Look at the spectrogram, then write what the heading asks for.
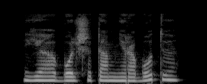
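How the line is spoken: Hoarse reply. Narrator (Russian): Хрипло отвечаю

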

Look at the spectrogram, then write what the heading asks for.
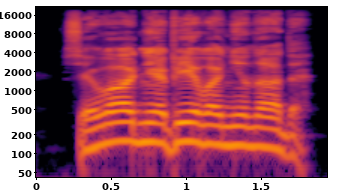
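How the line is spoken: Weary. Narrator (Russian): устало сказал шериф

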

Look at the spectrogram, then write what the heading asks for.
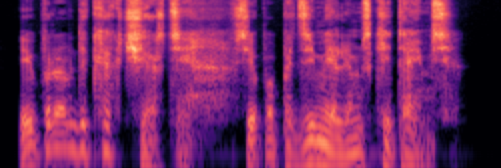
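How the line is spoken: Grumbling. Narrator (Russian): буркнул Яхрип

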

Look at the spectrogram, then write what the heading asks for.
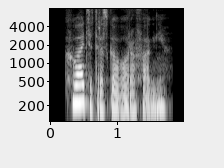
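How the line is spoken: Hoarse dragon voice. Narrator (Russian): проговорил дракон хриплым голосом

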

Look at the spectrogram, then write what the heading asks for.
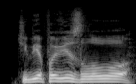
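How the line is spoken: Grumbling. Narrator (Russian): буркнул Нанос

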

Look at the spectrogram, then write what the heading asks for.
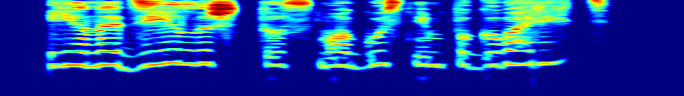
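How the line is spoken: Barely audible whisper. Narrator (Russian): едва прошептала Поппи

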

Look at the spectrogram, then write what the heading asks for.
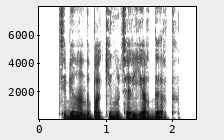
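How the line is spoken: Plain. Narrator (Russian): сказал некромант

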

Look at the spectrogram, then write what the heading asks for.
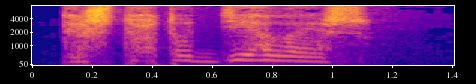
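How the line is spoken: Whispered question. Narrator (Russian): шепотом спросил мой начальник

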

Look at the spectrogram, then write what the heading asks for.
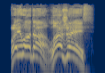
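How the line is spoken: Shouted. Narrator (Russian): выкрикнул Гаврун, десятник из отряда Стояна

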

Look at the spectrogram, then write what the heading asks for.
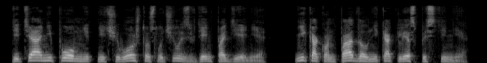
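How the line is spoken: Gentle. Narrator (Russian): мягко проговорил мейстер Лювин

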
